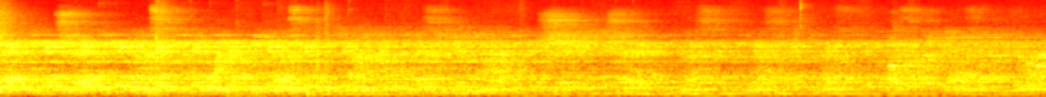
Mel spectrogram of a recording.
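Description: Voices mixed with music, played back through the loudspeakers of an art installation.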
